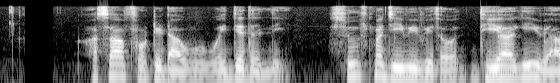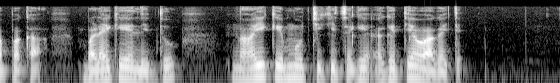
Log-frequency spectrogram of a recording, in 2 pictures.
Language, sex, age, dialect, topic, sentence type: Kannada, male, 18-24, Mysore Kannada, agriculture, statement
